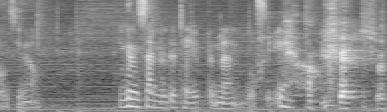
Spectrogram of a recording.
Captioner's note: chuckles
